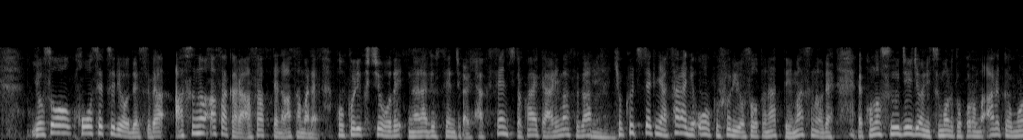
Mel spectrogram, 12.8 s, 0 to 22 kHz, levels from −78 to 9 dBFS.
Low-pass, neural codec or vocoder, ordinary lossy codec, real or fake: 5.4 kHz; codec, 16 kHz, 4 kbps, FreqCodec, smaller model; none; fake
